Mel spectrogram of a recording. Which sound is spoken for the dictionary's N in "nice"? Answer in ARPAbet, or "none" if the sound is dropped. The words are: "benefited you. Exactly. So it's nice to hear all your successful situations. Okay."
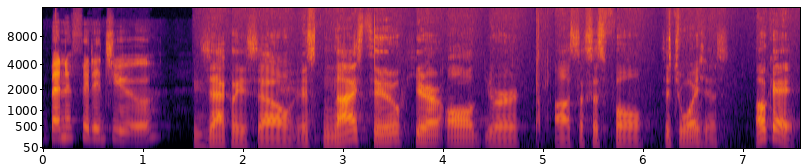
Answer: N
